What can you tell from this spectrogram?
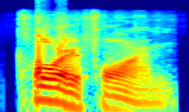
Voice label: "chloroform", American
